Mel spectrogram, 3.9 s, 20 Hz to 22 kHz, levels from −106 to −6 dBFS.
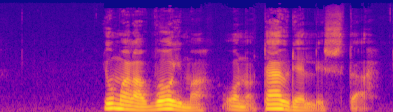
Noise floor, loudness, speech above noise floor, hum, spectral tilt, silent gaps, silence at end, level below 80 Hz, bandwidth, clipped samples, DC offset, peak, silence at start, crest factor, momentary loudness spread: -63 dBFS; -18 LUFS; 45 dB; none; -7.5 dB/octave; none; 0.25 s; -60 dBFS; 13.5 kHz; under 0.1%; under 0.1%; -2 dBFS; 1.05 s; 18 dB; 18 LU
